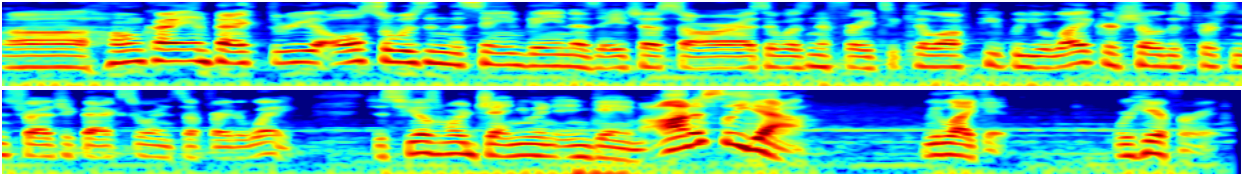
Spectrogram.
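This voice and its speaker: Higher-pitched man, casual gaming commentary. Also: fairly quick, a bit bright, soft background music. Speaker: game streamer.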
